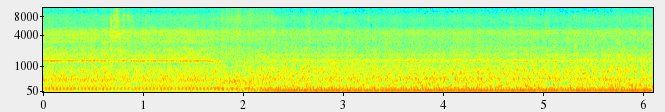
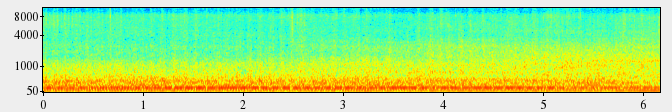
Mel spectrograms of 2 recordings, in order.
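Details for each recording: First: 1999 Snapper 28-inch riding mower, 10 hp Briggs single-cylinder, first run of the season: slow, lumpy, labouring idle; idle speed set too low, needs adjusting, possibly a different carb. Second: 1999 Snapper riding mower, 28-inch cut, 10 hp Briggs, first run of the season after sitting in a shed: small single-cylinder with a steady, even thump, no knocks or surging; running good.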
